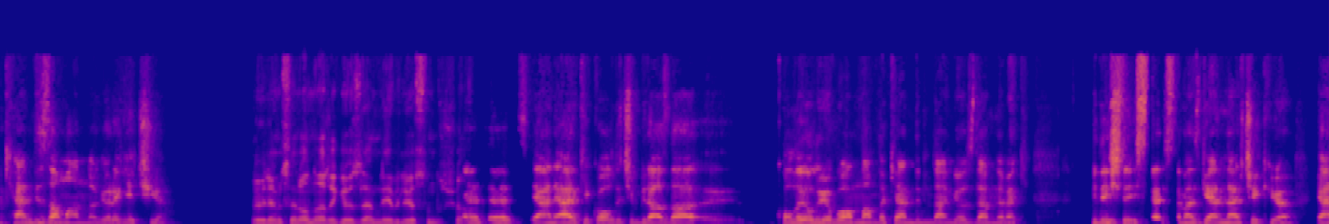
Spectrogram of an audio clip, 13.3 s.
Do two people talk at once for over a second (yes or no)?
no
